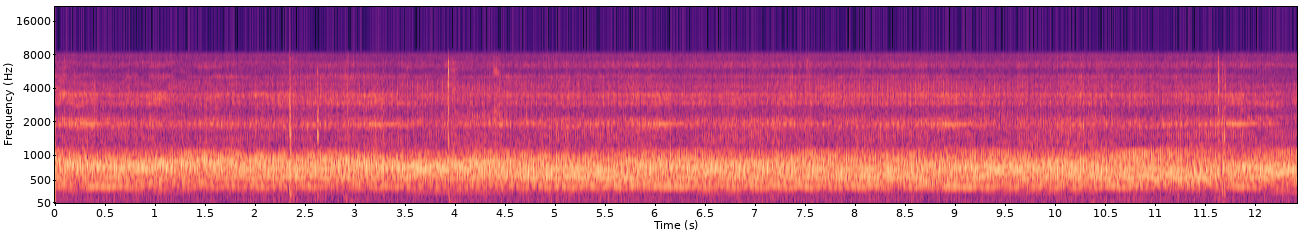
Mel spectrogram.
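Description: Several replica lightsabers' sound boards playing their idle hum at once: a loud, steady electronic drone with a few faint clicks.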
